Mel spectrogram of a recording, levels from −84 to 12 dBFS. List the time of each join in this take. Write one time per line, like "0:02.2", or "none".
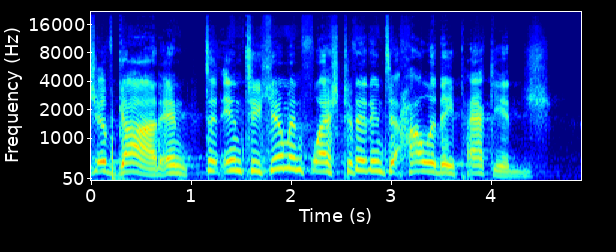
0:01.2
0:02.6
0:03.1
